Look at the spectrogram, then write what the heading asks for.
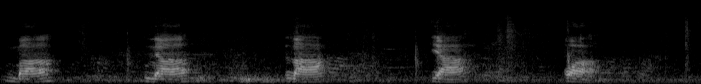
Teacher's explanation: when you make these, the glottal stop, the hard part of it, really comes before the M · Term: hard sonorant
